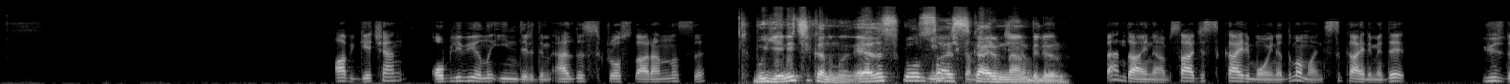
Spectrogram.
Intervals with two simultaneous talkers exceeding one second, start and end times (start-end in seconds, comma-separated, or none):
9.2-10.6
